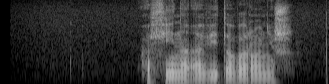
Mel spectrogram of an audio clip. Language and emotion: Russian, neutral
